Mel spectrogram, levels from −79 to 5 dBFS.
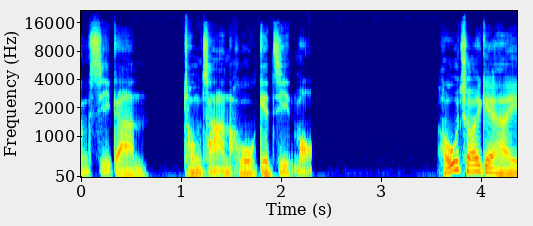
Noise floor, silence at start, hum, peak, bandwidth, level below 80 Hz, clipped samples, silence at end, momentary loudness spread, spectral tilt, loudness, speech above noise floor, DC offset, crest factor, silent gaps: -62 dBFS; 0 s; none; -4 dBFS; over 20 kHz; -36 dBFS; under 0.1%; 0 s; 12 LU; -5 dB/octave; -19 LUFS; 44 dB; under 0.1%; 16 dB; none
